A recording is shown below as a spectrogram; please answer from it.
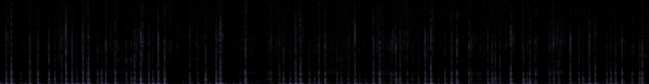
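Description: A paper notebook is tapped rapidly with fingers, producing a dense run of soft, dull thuds with a low, hollow body. The taps are short and dry with almost no ring, coming in quick bursts with only brief pauses between them.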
